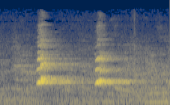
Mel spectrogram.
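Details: Samoyed dog at Chișinău airport giving two loud, clear barks about a second apart, each a bright harmonic yelp that trails off, over low indoor hubbub.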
